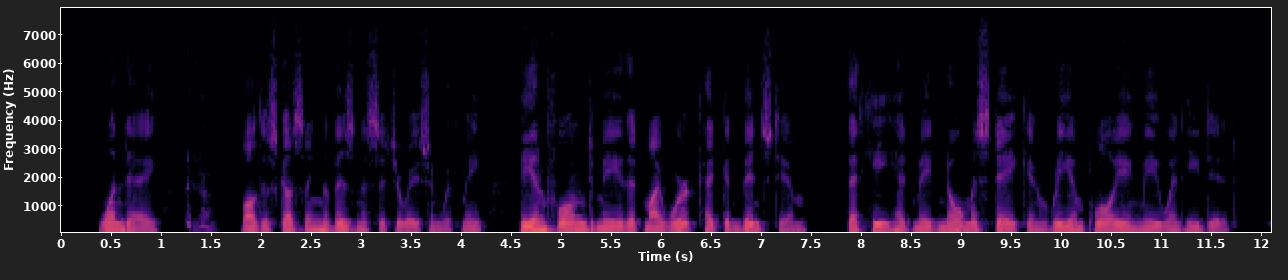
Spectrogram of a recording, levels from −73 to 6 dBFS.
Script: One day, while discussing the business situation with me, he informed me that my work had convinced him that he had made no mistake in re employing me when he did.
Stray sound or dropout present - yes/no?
yes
